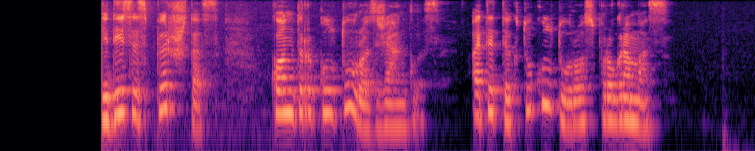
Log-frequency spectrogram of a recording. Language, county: Lithuanian, Telšiai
